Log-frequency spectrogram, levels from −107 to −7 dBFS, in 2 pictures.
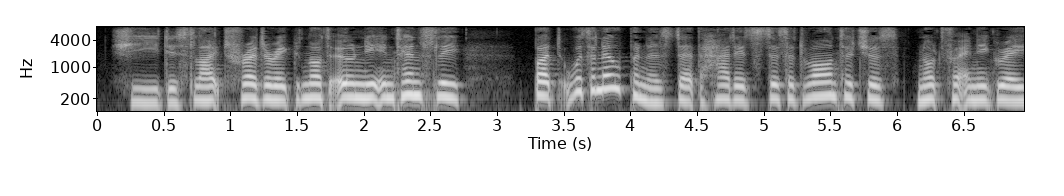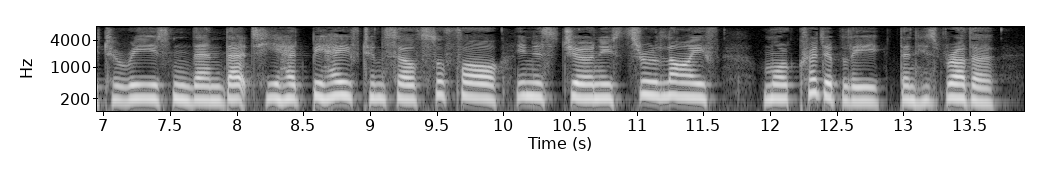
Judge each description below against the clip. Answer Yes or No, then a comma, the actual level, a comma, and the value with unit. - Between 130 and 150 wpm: No, average, 160 wpm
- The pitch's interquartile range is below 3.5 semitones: Yes, narrow, 2.5 semitones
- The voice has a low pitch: No, high, 205 Hz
